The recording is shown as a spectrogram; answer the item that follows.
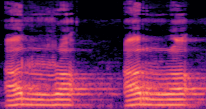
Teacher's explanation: maksimal getaran ra ini hanya 2 getaran. Arra. Getaran kedua maksimal itu harus sudah dilepaskan. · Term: bergetar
